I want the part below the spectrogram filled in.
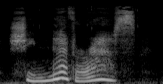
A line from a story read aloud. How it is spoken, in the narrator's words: gasped Ginny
